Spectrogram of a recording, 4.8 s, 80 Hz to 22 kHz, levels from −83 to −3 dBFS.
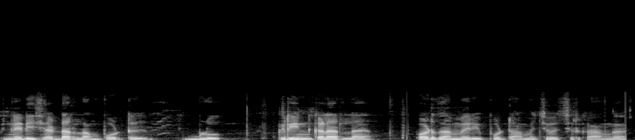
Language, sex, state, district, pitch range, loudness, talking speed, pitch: Tamil, male, Tamil Nadu, Namakkal, 120-135 Hz, -19 LUFS, 140 wpm, 130 Hz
